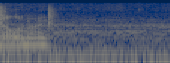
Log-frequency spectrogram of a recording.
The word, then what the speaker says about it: Illinois: Do you pronounce the S in Illinois or is it without? I see. No s.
